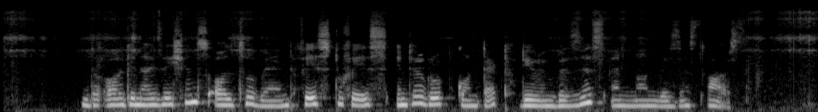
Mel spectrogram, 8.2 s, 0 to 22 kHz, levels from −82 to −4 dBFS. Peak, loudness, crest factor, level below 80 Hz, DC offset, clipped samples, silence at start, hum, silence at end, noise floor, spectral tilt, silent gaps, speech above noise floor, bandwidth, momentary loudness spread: -16 dBFS; -31 LUFS; 16 dB; -62 dBFS; under 0.1%; under 0.1%; 0.05 s; none; 0.05 s; -64 dBFS; -7 dB/octave; none; 34 dB; 16 kHz; 10 LU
